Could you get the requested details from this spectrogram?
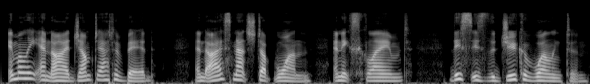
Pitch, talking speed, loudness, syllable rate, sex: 180 Hz, 205 wpm, -19 LUFS, 6.0 syllables/s, female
